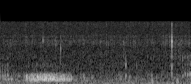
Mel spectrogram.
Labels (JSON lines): {"label": "biophony, growl", "recorder": "SoundTrap 600 or HydroMoth"}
